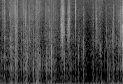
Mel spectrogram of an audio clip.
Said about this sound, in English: Oh! There! What's this? You can't go pinning bits of paper on me. It's to remind you.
